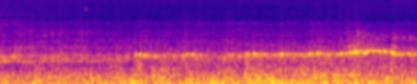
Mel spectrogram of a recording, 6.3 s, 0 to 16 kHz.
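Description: Motorcycle on the move at about 50 km/h: wind rumble on the microphone over the running engine, with a steady high whine that rises a little about five seconds in.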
